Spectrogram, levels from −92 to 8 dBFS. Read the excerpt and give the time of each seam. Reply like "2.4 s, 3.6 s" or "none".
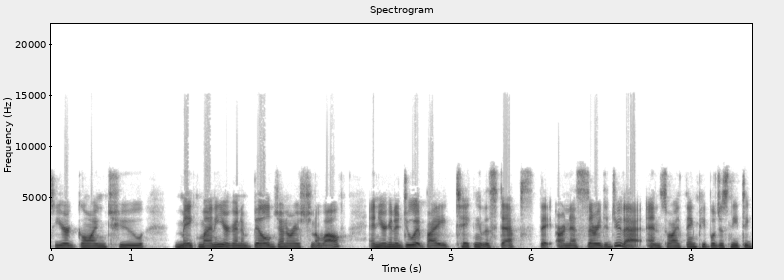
none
